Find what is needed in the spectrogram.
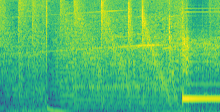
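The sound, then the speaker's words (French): Ringback tone of an outgoing telephone call: a steady, low electronic tone starts after a short run of sweeping electronic whooshes and holds, louder, until the end. “On appelle quelqu'un, allô. Ah bah ça sonne.”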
